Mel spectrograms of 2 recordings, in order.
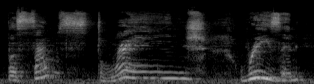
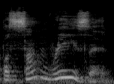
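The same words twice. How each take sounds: First: "strange" drawn out long and higher; very slow, lingering "strange"; stress on strange. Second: Said in the usual way. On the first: Real, not acted. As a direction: stretch the word "strange" right out. Repeats phrase, stretching the added word.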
